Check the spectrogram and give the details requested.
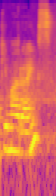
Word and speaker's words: Guimaraes: Guimaraes. Okay. Guimaraes.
